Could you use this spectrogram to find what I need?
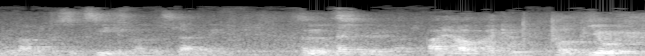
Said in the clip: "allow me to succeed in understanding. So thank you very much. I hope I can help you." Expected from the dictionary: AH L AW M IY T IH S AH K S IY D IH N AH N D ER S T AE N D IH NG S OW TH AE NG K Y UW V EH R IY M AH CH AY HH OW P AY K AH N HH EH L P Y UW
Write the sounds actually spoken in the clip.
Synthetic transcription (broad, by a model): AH L AW M IY T IH S AH K S IY D IH N AH N D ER S T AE N D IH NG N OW F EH K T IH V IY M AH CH AY HH OW P AY K AH N HH EH L P Y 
